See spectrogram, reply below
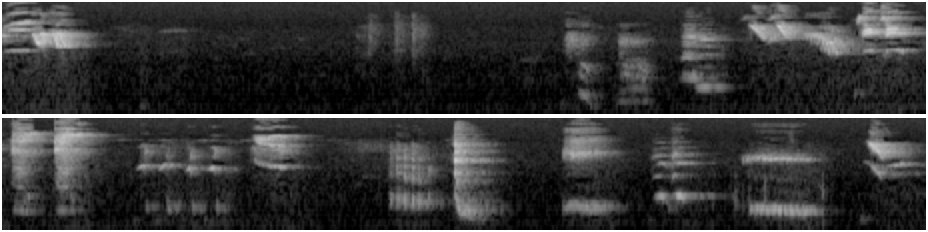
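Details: A tui at dawn opens with one high note, goes quiet, then launches into a long string of bell-like whistles, clicks and gurgling low tones, each phrase short and distinct.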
